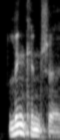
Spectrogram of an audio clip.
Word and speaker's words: Lincolnshire: Lincolnshire is how you pronounce that by the way.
